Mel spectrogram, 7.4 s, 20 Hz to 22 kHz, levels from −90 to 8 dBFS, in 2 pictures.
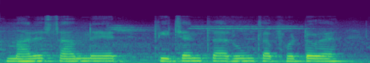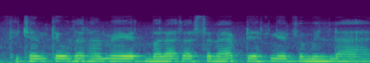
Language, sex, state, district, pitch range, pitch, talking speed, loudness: Hindi, male, Punjab, Kapurthala, 155-160 Hz, 160 Hz, 180 wpm, -16 LUFS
